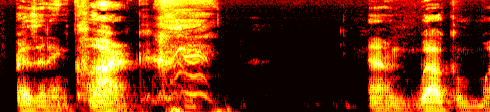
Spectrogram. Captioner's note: laughing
